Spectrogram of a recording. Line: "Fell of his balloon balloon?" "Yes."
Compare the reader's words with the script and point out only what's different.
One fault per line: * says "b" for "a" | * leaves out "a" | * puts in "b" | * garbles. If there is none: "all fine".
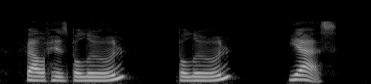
all fine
